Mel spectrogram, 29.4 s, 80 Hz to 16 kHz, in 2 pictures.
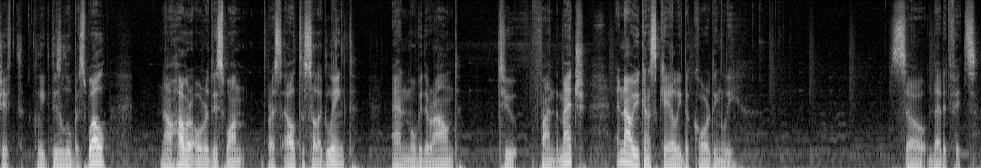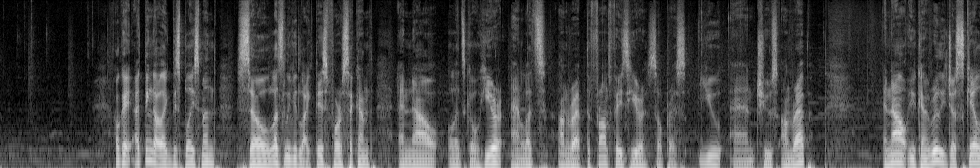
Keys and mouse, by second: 3.9 l, 5.0 g, 7.8 click, 8.2 shift+middle click, 9.5 g, 11.2 click, 11.5 s, 11.7 x, 13.5 click, 13.7 g, 14.0 x, 15.0 click, 15.2 s, 15.4 x, 15.9 middle click, 22.1 middle click, 23.6 middle click, 25.2 u, 27.0 a, 27.9 s, 28.9 click, 29.1 g.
